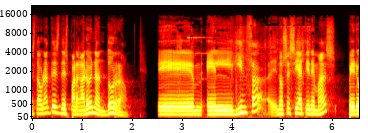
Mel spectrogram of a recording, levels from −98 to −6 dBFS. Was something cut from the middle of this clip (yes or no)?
no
